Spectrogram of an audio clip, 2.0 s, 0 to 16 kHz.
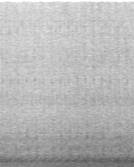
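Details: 1949 Armstrong Siddeley Lancaster after valve adjustment: steady idle with a fast, light tapping over the engine note; valve clearance ticking at tickover suspected, not confirmed.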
